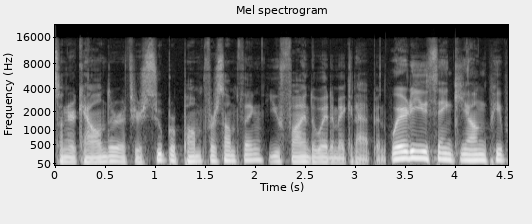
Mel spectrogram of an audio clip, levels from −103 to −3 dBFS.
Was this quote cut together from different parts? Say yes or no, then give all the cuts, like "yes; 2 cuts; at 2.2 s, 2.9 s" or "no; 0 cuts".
yes; 2 cuts; at 2.1 s, 3.1 s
